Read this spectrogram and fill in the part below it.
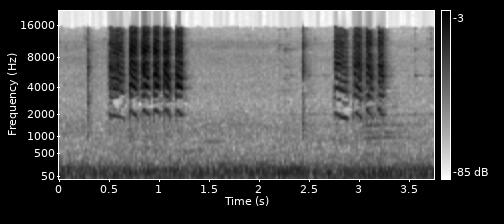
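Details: Master song of a light-vented bulbul for training songbirds, bessetan style: two bursts of rapid rasping, hissing pulses, about six each, with short descending whistles beneath, separated by a pause; low background hum throughout.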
